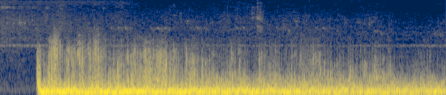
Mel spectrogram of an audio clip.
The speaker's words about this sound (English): The atomic bomb. Yeah, that's pretty loud.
